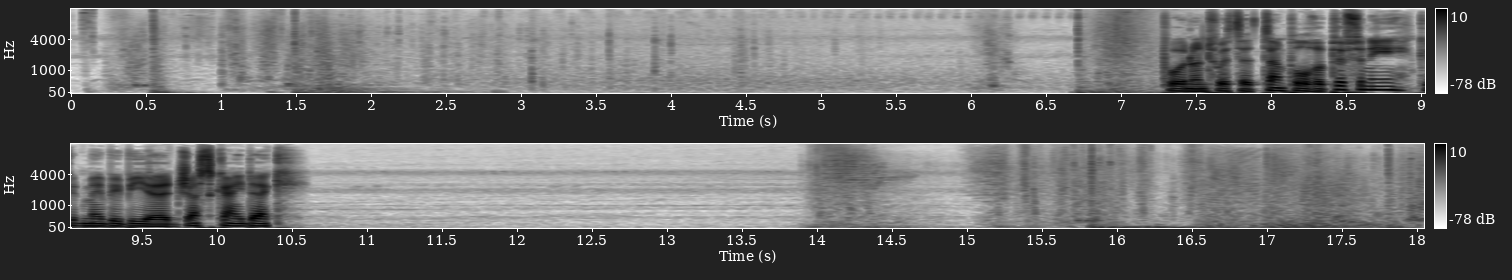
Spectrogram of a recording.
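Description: A magical whoosh sounds as a card is played.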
